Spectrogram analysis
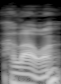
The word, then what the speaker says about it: Halawa: You could pronounce my name Halawa. I know it sounds like Malawach, and it sounds some other stuff, but let me just help you remember it forever. Halawa is chalva.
